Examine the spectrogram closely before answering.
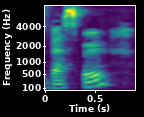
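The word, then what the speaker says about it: VSEPR: model all right so it's v s e p r but it's pronounced as vesper which stands for valence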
